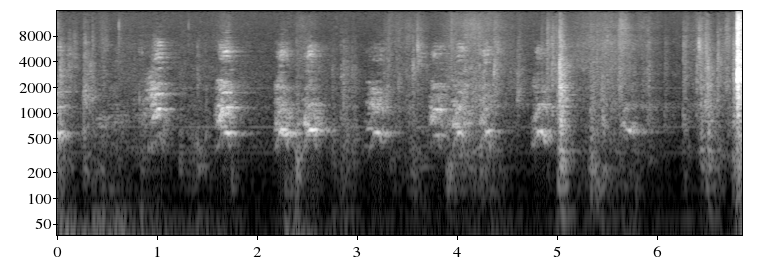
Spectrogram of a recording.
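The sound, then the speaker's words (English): Faint barking of a neighbour's dog, many short barks in irregular bursts spread across the whole stretch. “and the neighbor's fucking dog is barking, those badass dogs”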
